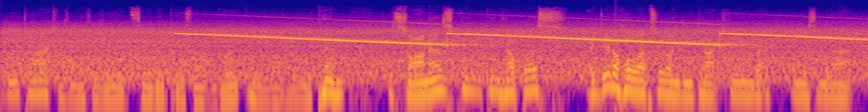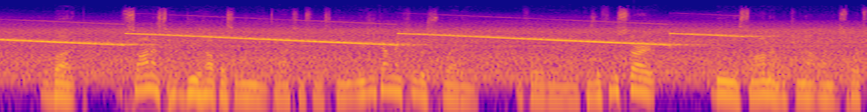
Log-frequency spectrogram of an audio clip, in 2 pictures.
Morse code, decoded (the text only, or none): none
